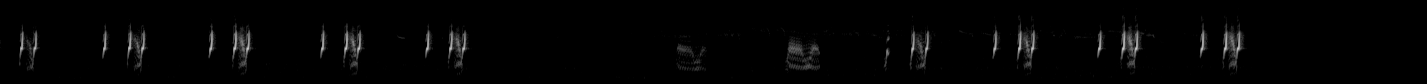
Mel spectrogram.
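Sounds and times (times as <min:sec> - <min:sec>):
common quail song: 0:00.0 - 0:13.0.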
